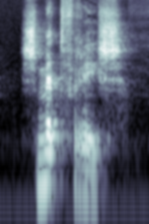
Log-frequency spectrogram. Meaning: mysophobia, germophobia
- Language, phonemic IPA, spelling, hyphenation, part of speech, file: Dutch, /ˈsmɛt.freːs/, smetvrees, smet‧vrees, noun, Nl-smetvrees.ogg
